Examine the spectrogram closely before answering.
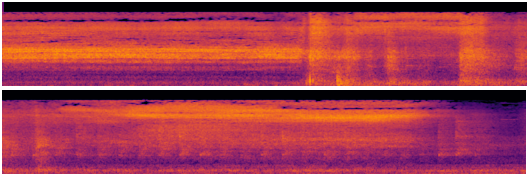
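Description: Plasma cutting torch hissing steadily as its arc cuts sheet steel, stopping about four and a half seconds in. Clanks and scrapes of the cut steel sheet being handled follow, then a higher-pitched steady hiss from about nine to fourteen seconds.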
